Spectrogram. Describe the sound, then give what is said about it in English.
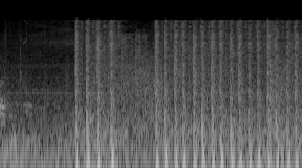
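Rapid gunfire in a video game: after a brief quieter stretch, dense bursts of shots crack out in quick succession and keep going to the end, loud and sustained. “I'm being shot at.”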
